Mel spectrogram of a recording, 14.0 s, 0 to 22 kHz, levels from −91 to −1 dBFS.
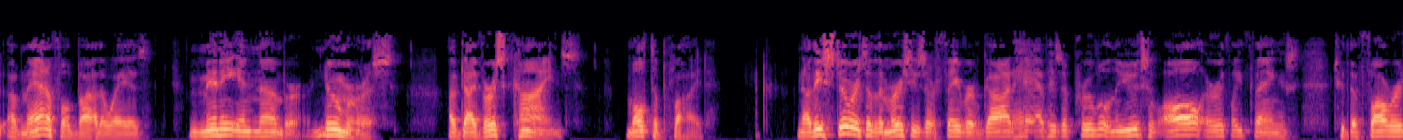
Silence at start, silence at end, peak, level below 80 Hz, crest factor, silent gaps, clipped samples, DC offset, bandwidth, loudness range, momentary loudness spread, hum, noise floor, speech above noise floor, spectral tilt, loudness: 0 s; 0 s; -2 dBFS; -58 dBFS; 18 dB; none; under 0.1%; under 0.1%; 8.4 kHz; 3 LU; 15 LU; none; -53 dBFS; 34 dB; -6.5 dB/octave; -20 LUFS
